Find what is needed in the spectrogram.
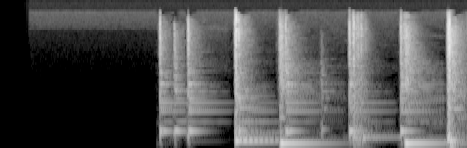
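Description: Start of a shaylat track's percussion intro. It is silent at first. Just under a second in comes a quick triple tap, then three stronger pitched percussion hits about a third of a second apart, each ringing briefly.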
